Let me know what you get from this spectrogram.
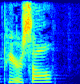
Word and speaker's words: Pearsall: Did I say it right, Pearsall? – Yes, uh-huh.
